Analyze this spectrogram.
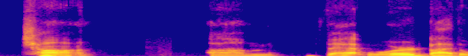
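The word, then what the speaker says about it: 禪: In China the word Zen is pronounced Chan.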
